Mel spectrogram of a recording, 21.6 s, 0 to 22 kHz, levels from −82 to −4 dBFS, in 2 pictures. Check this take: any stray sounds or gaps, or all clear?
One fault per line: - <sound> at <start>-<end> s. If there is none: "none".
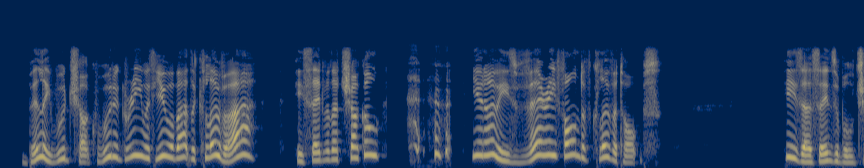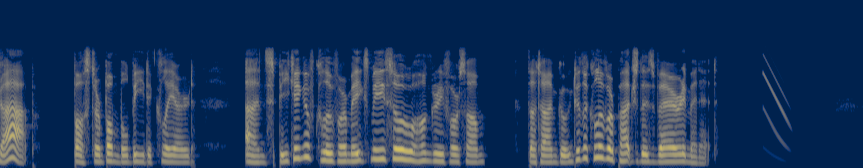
- laugh at 5.1-5.7 s
- chirp at 20.3-20.7 s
